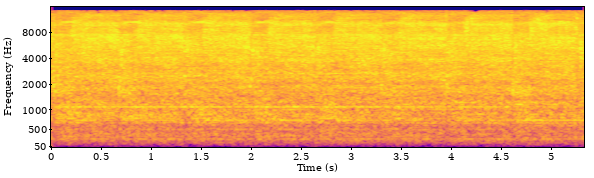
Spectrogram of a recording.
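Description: NJP-series automatic capsule filling machine running: a steady, airy hiss and whir with a faint, steady high whine.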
